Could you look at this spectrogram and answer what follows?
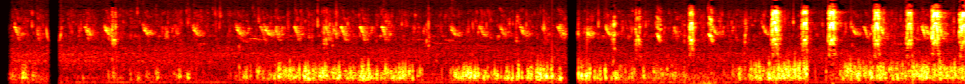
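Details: Young great spotted woodpeckers begging while being fed: rapid, repeated high squeaky chirps, about three or four a second, growing louder and more urgent near the end, over a low rustling rumble.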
